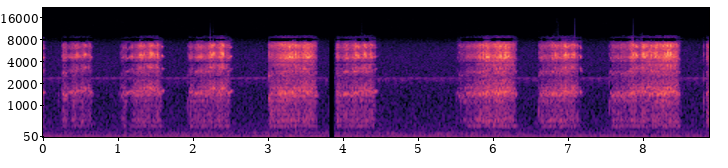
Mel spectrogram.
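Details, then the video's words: Western barn owl female calling her mate while arranging the nest, Riet Vell reserve, Tarragona, Spain, 2023: a steady series of nine breathy, harsh screeches under a second each, a brief gap midway. "Atusando el nido y llamando al macho · Stuffing the nest and calling the male"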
